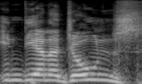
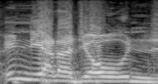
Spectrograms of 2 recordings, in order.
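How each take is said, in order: First: It is said in a rustic farmer accent. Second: It is said in a growling pirate accent. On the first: "I was about to do a farmer accent then" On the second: "I'm turned to a pirate now"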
